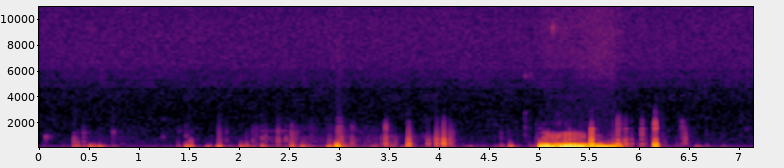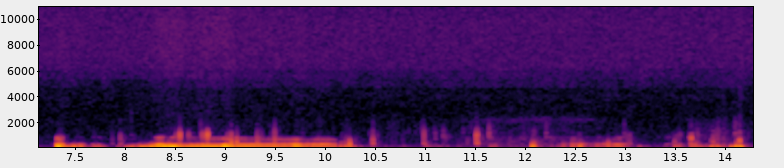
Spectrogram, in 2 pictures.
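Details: Quiet gurgles and clicks, then two longer low growls, with only water in the stomach; normal hunger rumbling (bowel sounds).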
